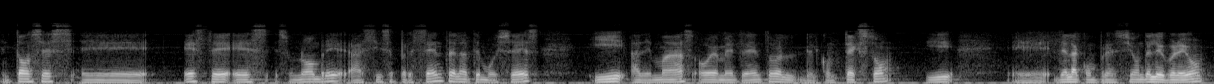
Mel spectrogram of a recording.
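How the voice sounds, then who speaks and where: A man's voice: fairly low pitch, slow, mellow, lo-fi sound. A man giving a bible study lecture, explaining step by step and often checking with "ok?" amid hesitant fillers. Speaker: bible teacher.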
